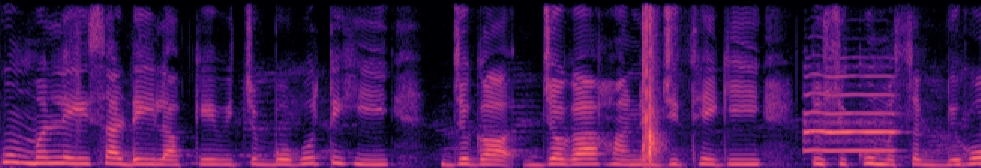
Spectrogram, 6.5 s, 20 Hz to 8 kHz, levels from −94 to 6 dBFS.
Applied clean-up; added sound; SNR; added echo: none; Wind instrument, woodwind instrument + Clapping; -2 dB; none.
